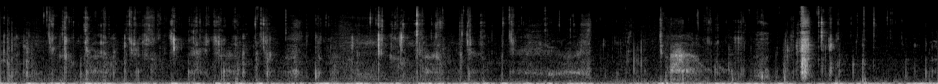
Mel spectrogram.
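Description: Meat tears and squelches in a young woman's fingers.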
